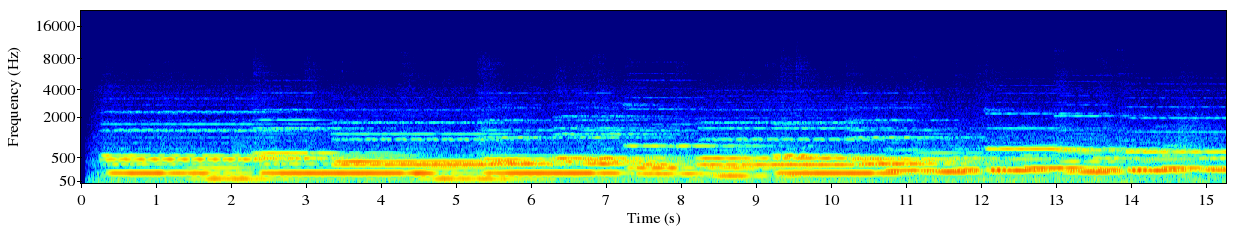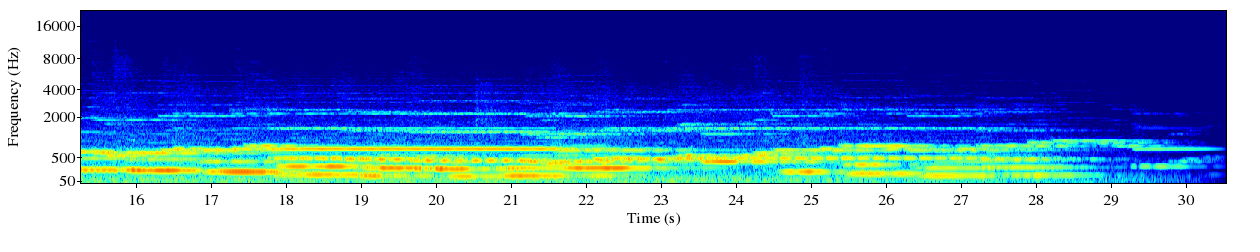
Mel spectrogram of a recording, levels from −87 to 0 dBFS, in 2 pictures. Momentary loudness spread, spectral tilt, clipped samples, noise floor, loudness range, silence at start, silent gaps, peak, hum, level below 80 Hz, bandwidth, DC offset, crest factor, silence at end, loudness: 9 LU; -11.5 dB/octave; under 0.1%; -54 dBFS; 8 LU; 0.2 s; none; -10 dBFS; none; -48 dBFS; 4 kHz; under 0.1%; 14 dB; 0.55 s; -24 LUFS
